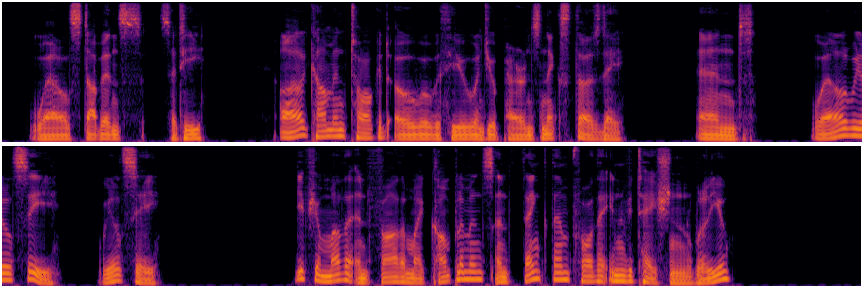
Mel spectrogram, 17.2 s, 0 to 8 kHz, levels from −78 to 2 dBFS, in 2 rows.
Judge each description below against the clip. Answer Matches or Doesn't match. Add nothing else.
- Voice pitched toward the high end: Doesn't match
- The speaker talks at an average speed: Doesn't match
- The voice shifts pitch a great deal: Matches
